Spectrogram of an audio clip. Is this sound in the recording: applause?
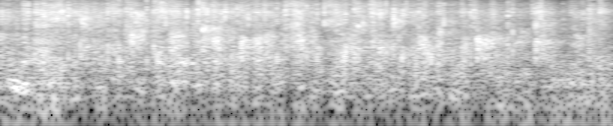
yes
